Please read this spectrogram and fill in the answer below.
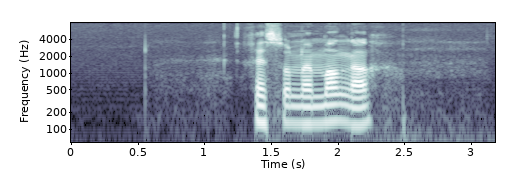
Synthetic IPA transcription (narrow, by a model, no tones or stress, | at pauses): ʁɛsɔnəmɑŋəʁ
